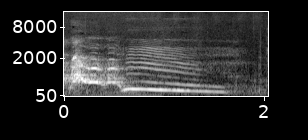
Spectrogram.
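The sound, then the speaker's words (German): A dog gives one long, drawn-out whining yelp with a clear tone that slides slowly downward in pitch and fades out. “Oh ja, so ein braver Hund. Viel zu brav.”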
